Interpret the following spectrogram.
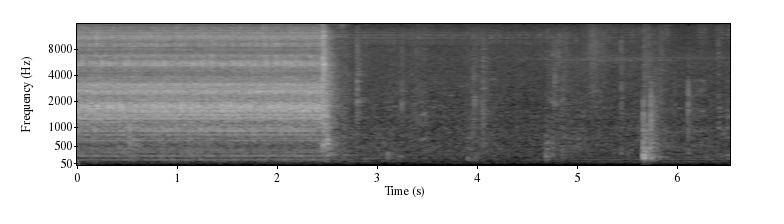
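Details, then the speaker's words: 2000 Ford 7.3 Powerstroke diesel after injector O-ring and turbo replacement for massive oil consumption: even, fast starter whir for about two seconds with no firing, cranking with the glow plugs out to clear oil and fuel from the cylinders. "but for right now it's on there the oil passages are closed up so we can go ahead and crank this over and evacuate any oil or fuel that's in these cylinders before we put the globe plugs in"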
